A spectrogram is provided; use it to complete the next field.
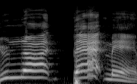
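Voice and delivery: high, very loud, full-throated scream. Speaker recalls watching a show and yelling at the TV, retelling screaming at the TV. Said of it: "And I'm screaming at the TV".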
